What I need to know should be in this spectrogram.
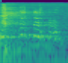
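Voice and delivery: a high, breathy laugh holding back tears; nervous teary laugh. Real, not acted. Teacher laughing nervously before thanking her seniors. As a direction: laugh off the emotion as you start the speech.

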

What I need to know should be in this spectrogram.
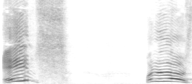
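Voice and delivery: squeaky high, startled; amazed question. Acted. A townsman first hears of apes, high startled voice. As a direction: gape at something never seen.

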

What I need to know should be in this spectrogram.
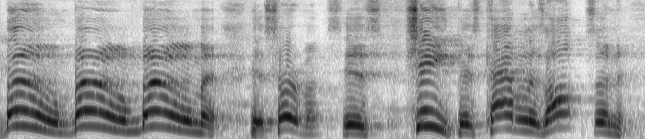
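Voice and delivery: emphatic, high-pitched sermon delivery; impassioned preaching. Real, not acted. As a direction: pile up the calamities like a preacher. Preaching at full force.

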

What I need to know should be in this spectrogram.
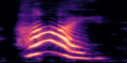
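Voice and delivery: high, mild yell; high-pitched happy-to-see-you call. A narrator's reading. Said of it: "she yelled".

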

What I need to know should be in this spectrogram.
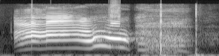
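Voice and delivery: high, loud squeal of delight; excited scream. Real, not acted. Vlogger squealing as the horse teaser starts. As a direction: let out a thrilled shriek.

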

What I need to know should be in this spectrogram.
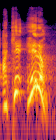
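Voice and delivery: high wail rising to a loud "no"; frustrated yell. Real, not acted. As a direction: cry out as the fight is lost. Losing the fight, cries out.

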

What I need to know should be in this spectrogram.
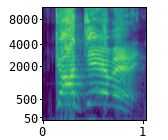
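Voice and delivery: high, explosive shout of frustration; furious yell. Real, not acted. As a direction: blow up at losing. Failed in game.

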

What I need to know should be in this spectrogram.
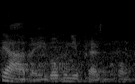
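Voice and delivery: low, very soft and gentle; mock-sweet quiet invitation; sweet coaxing. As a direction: drop to a tender murmur for your partner. Turning sweetly to partner after shouting.

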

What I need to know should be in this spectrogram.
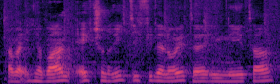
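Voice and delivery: ordinary talk

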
